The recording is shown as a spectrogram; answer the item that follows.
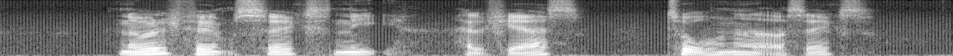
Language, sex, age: Danish, male, 48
